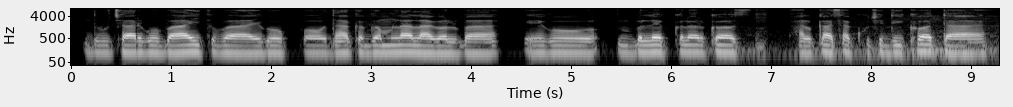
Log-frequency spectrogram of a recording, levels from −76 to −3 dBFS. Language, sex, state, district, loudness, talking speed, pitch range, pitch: Bhojpuri, male, Uttar Pradesh, Deoria, -23 LUFS, 125 wpm, 120-130 Hz, 125 Hz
